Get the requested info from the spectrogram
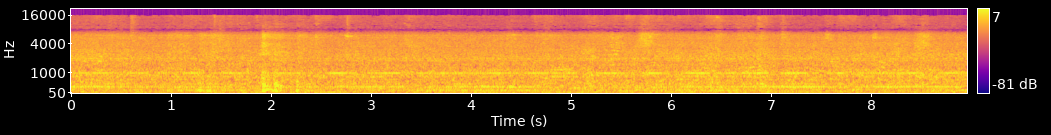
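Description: Tobu 10030 series electric train car running, heard from inside above its line breaker: steady rolling rumble with a constant hum, and a few short knocks about one and two seconds in.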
